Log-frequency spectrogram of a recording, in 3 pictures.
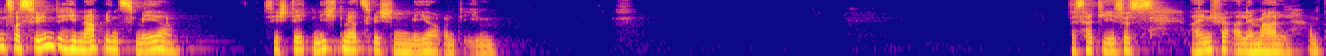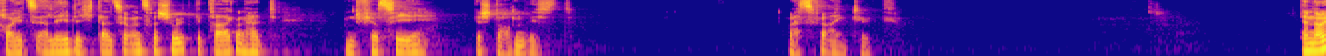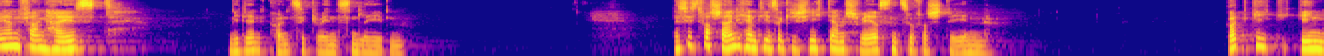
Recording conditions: large echoing room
